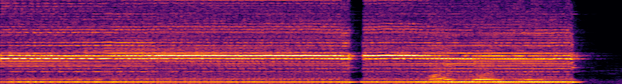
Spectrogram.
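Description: A loud, sustained vehicle horn blares steadily for about three seconds with a brief break, then cuts off abruptly, tested at a Delhi street market.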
